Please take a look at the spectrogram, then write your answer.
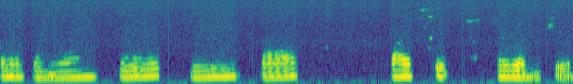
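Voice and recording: A slow, fairly low woman's voice with vocal fry, a slightly husky edge, fairly even intonation, and a dry, close sound with no echo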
